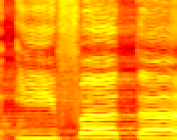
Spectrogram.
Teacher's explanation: Maka ta-nya ini dipanjangkan, boleh 4, boleh 5 harokat. Yang penting jangan 2. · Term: mad wajib muttasil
